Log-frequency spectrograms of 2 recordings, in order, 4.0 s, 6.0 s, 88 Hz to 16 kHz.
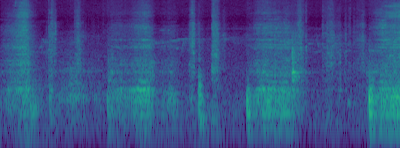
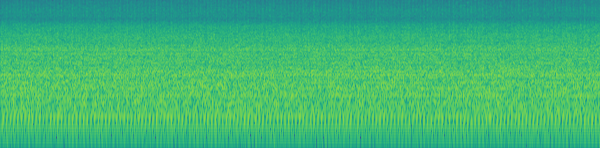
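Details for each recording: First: Troy-Bilt TB42 rider, Powermore 541cc engine, turned slowly by hand: soft airy hisses with each rasping compression push, air escaping past a leaking head gasket; oil dark and low. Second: Troy-Bilt TB42 lawn tractor, 541cc Powermore engine, after fitting a new carburetor of the original type; steady, even engine note without knocks, misses or surging; normal running after repair.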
